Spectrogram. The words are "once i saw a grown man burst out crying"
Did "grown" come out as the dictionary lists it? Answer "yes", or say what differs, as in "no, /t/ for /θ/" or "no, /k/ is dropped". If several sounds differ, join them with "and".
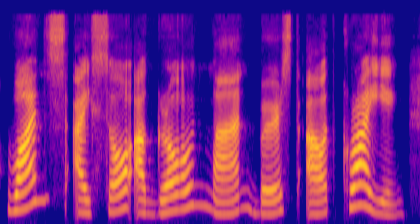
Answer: yes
